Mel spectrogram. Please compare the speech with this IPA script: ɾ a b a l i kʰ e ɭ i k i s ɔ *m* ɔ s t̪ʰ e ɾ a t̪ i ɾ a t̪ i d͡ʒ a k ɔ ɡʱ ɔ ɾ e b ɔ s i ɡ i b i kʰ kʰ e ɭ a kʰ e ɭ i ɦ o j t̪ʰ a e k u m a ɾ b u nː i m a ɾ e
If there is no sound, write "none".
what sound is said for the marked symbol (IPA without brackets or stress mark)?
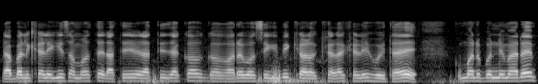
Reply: m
